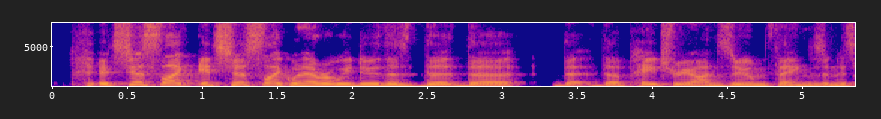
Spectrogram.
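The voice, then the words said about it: Plain American accent. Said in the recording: “I'm the one American, and everyone has the varying different UK accents ... I'm boring over here ... the white bread of accents”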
